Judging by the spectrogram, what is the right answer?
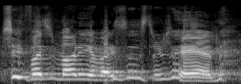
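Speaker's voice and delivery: laughing through the words in disbelief; can barely get it out for laughing; real laughter breaking into the line. Real, not acted.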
